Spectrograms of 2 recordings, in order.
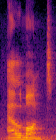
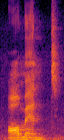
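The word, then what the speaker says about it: almond: যেমন আমরা প্রায়ই বলে থাকি অ্যালমন্ড। অ্যালমন্ড মানে হচ্ছে কাজু বাদাম বা বাদামকে বোঝানো হয় অ্যালমন্ড। এর সঠিক উচ্চারণ হচ্ছে অমেন্ট।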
